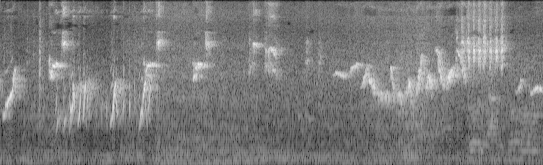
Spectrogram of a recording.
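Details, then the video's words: Warbling song of a white-rumped shama: short whistled phrases, then a looping series of up-and-down notes and a brief burst of high rapid notes, with background noise. "Saura merdu kicau burung murai"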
